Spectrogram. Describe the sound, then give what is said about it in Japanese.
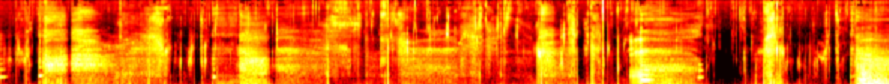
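Close ear-eating mouth sounds, with wet smacks, licks and soft chewing-like clicks mixed with breathy sighs and gasps, continuing unevenly throughout with short pauses. “お耳おいしいよ。弟のかわいいお耳食べるの興奮しちゃう。”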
